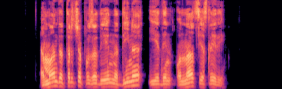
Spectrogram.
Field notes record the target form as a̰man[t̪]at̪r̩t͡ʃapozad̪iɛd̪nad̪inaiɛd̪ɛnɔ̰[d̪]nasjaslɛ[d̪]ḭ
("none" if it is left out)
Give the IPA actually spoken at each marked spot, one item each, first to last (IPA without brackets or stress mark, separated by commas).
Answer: d̪, d̪, d̪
